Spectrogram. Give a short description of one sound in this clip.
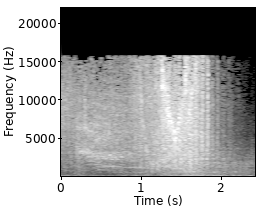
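A creature's body bursts with a wet splatter.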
